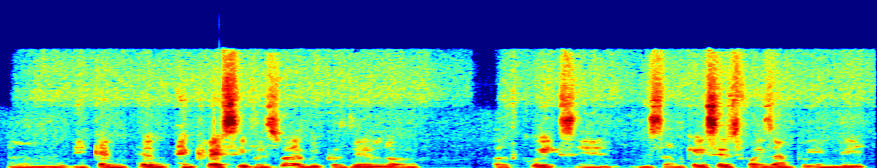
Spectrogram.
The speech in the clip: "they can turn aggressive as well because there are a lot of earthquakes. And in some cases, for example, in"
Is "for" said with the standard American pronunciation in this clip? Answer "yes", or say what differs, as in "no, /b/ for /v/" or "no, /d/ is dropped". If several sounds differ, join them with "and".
yes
